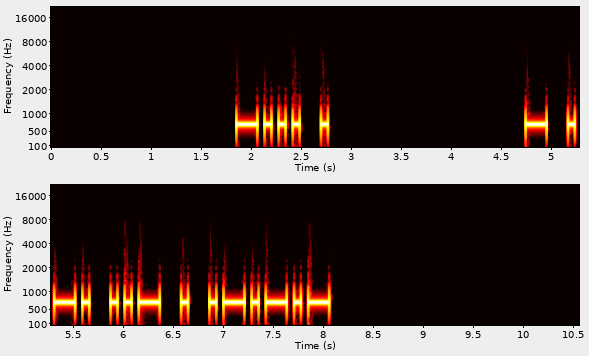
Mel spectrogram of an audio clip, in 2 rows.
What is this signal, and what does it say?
Morse code, heard as a keyed tone, about 17 wpm, 700 Hz. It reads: BE TRUE.
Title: 4x Word-Spacing - Sentences from Top 400 Words - 17wpm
